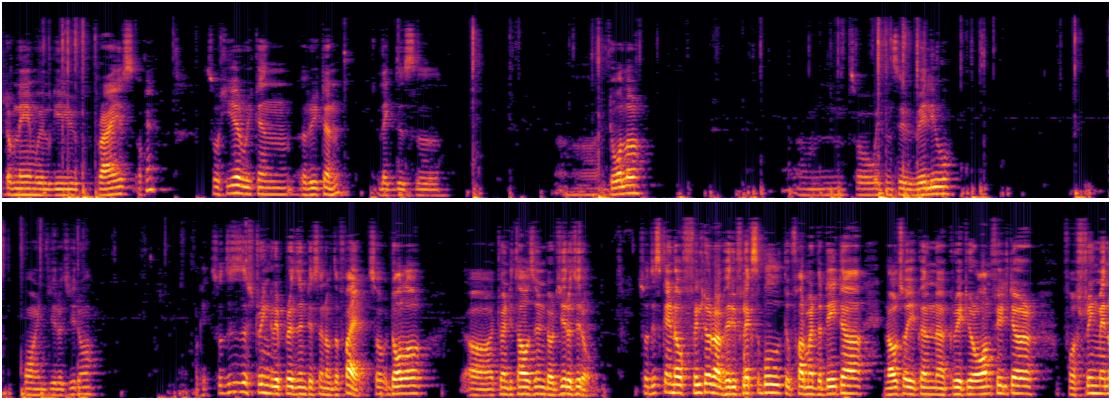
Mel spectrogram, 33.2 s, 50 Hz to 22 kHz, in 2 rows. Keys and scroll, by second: 7.1 BackSpace, 10.1 space, 11.0 Right, 11.3 space, 16.6 BackSpace, 19.3 ctrl+s, 21.1 F5.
